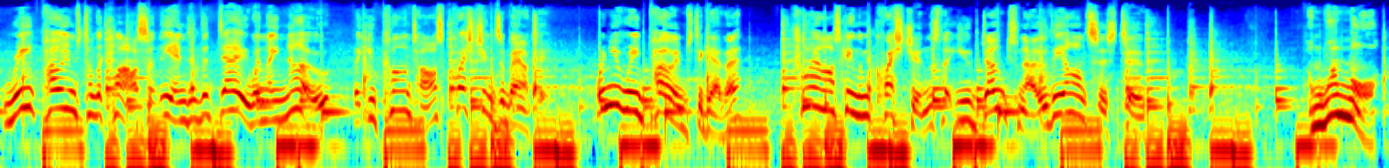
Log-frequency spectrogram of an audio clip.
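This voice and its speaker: A man presenting a teaching programme, speaking in a lively, expressive way. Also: high-pitched, unhurried, loud music behind the voice. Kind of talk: scripted presenting to camera.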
